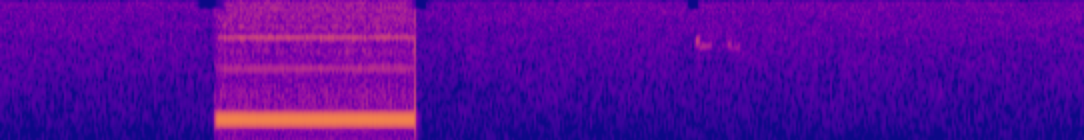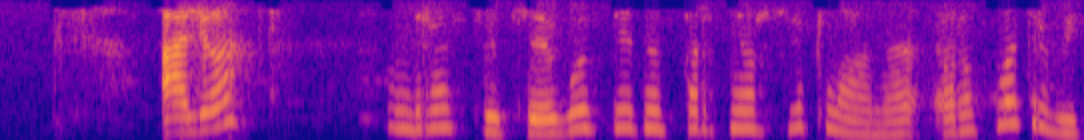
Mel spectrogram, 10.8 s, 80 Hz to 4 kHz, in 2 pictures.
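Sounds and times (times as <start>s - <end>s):
telephone line tone while waiting for a company secretary to answer: 1.1s - 2.1s
speech: 6.2s - 6.8s, 7.4s - 10.8s.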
